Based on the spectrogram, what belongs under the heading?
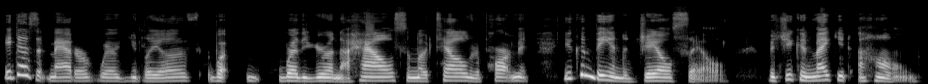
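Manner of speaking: usual speaking voice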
